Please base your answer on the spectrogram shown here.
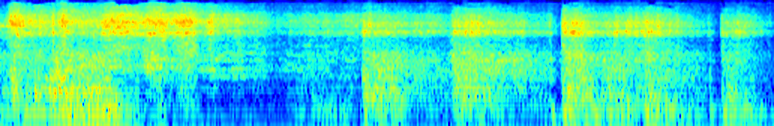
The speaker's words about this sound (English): Ready on the firing line. The flag is waving. The flag is down. Fire!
